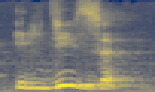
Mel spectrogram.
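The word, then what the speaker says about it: ils disent: так і читається як ільдіз нт наприкінці дієслів не читається також наприкінці слів у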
